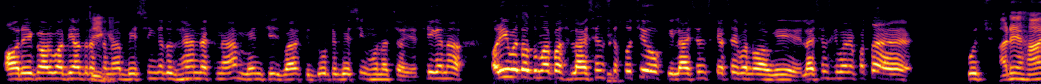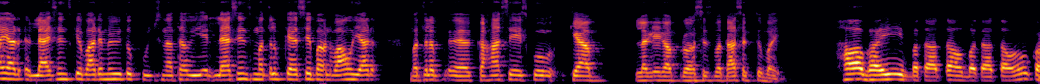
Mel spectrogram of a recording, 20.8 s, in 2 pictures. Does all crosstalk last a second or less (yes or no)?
yes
